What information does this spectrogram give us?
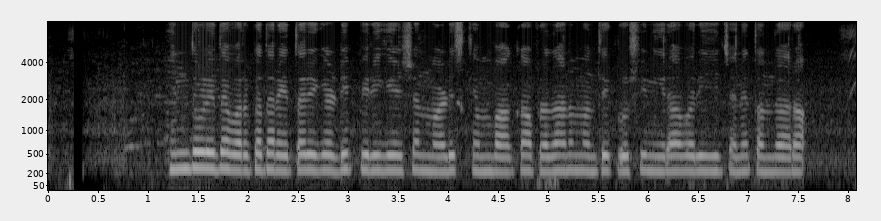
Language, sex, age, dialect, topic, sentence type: Kannada, female, 31-35, Central, agriculture, statement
